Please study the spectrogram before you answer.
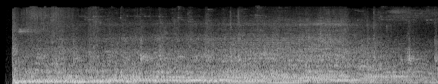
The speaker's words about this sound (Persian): هاوانا پایتخت کیوبا که هنوز هم در برخی سرک‌های مزدحم آن موتورسیکل و گاڑی اسب در حرکتند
